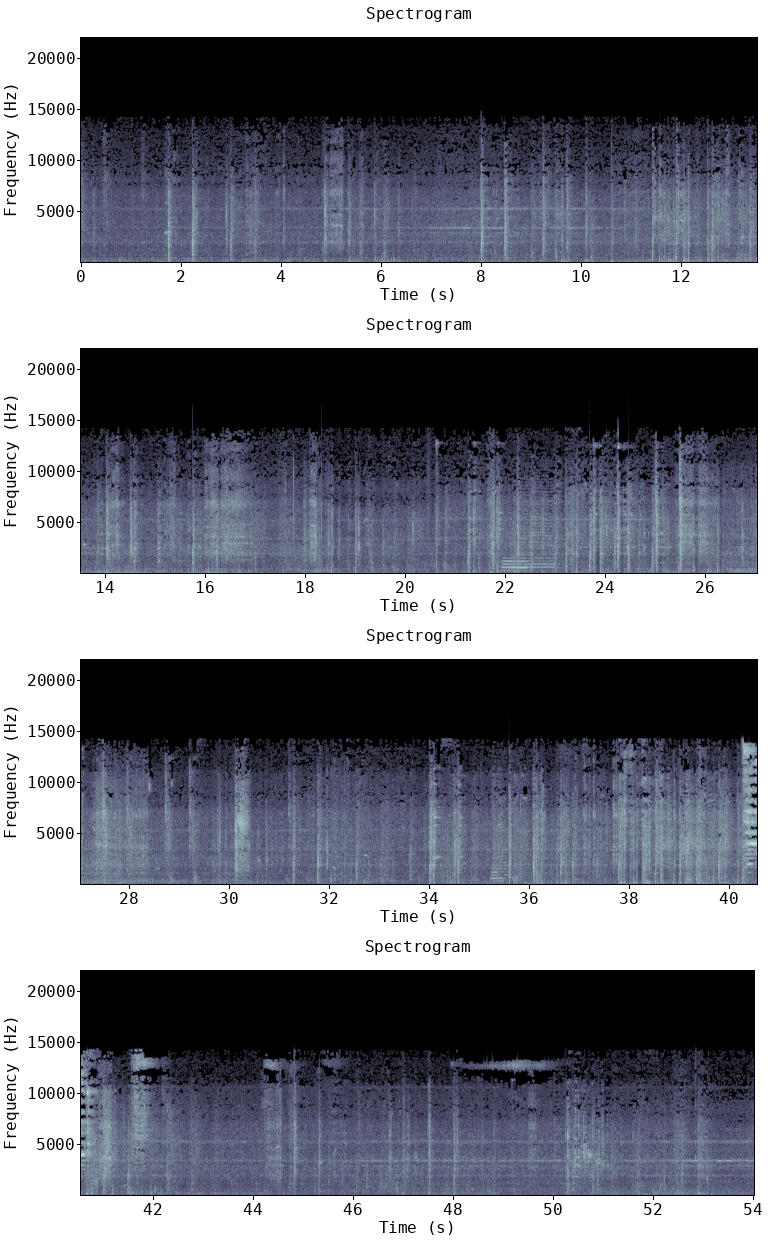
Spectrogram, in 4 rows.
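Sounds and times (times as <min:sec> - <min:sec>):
train wheels clicking over rail joints: 0:00.0 - 0:53.2
train horn: 0:21.8 - 0:23.5, 0:35.2 - 0:36.0.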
